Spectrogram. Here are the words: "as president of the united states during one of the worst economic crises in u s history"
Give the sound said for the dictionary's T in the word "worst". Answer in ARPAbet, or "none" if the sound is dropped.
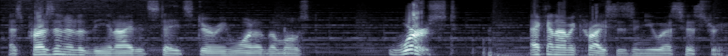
T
